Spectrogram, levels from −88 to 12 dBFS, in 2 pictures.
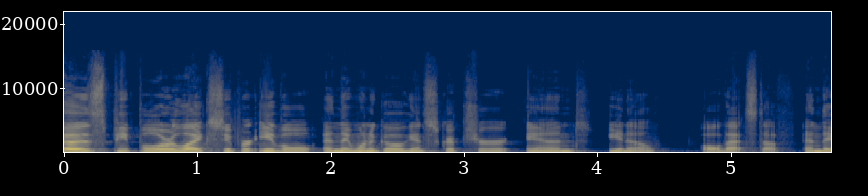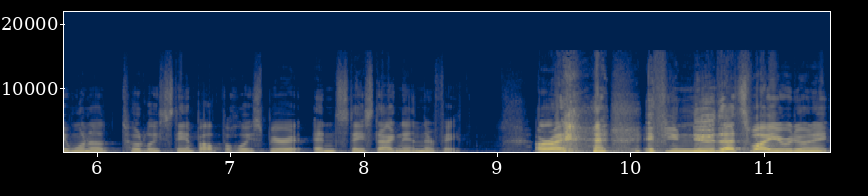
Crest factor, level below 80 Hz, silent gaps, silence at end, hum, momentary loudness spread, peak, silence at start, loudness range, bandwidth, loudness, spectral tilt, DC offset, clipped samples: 20 dB; -68 dBFS; none; 0 s; none; 17 LU; -4 dBFS; 0 s; 11 LU; 15 kHz; -24 LUFS; -5 dB/octave; under 0.1%; under 0.1%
